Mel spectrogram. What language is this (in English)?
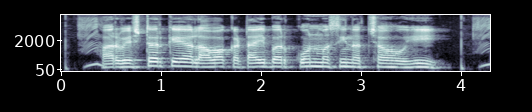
Chhattisgarhi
